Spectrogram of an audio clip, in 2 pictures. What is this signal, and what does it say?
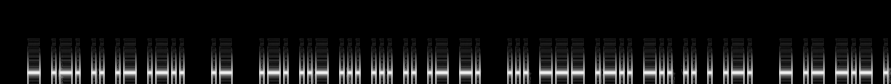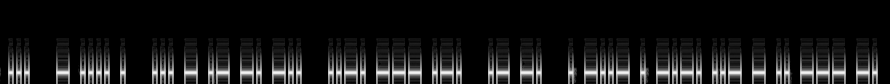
Morse code, heard as a keyed tone, about 30 wpm, 550 Hz. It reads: TRIAL A RUSSIAN SOLDIER TAKES THE STAND FOR AN EXECUTION
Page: news headlines in morse code at 30 wpm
